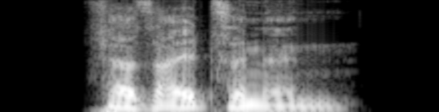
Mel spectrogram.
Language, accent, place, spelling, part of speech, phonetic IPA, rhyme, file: German, Germany, Berlin, versalzenen, adjective, [fɛɐ̯ˈzalt͡sənən], -alt͡sənən, De-versalzenen.ogg
- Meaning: inflection of versalzen: 1. strong genitive masculine/neuter singular 2. weak/mixed genitive/dative all-gender singular 3. strong/weak/mixed accusative masculine singular 4. strong dative plural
